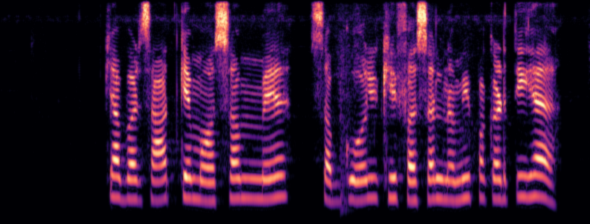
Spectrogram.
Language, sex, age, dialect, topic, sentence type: Hindi, female, 18-24, Marwari Dhudhari, agriculture, question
